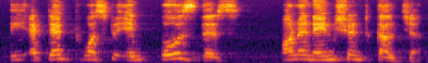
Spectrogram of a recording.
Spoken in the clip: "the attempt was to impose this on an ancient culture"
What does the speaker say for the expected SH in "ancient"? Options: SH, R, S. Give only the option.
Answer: SH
